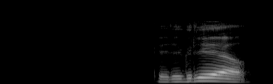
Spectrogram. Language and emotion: Russian, angry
